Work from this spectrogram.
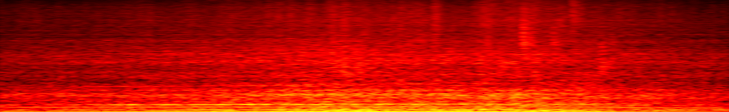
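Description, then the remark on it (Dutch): A car engine rumbles steadily with a deep, low hum, swelling louder through the middle as it revs up, then easing back slightly at the end. No voices are heard. “En hij ging steeds in versnelling.”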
